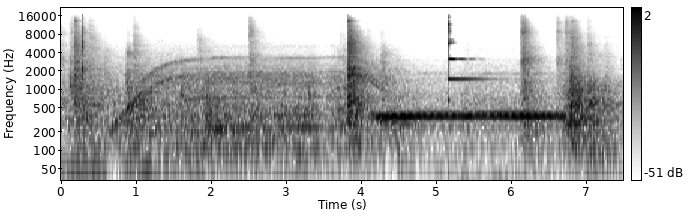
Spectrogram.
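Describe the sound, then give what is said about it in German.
A bus door opens mechanically after all the buttons were pressed: a motor whine rises and holds steady, broken by several sharp clunks and hisses, followed by a low hum and another thud near the end. “Warum geht denn da jetzt die Tür auf? Ach so, weil ich überall gedrückt habe.”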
